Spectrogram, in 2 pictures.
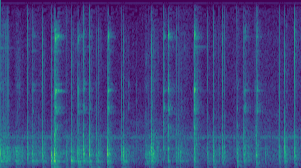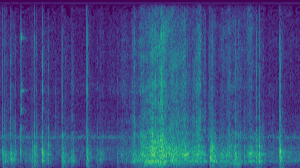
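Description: Long nails tap quickly across the hide head of a skin-head tambourine with a hollow wooden frame, making a steady run of light, dry taps. Past the midpoint the sound swells into a louder, denser rustling burst, then returns to scattered taps.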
